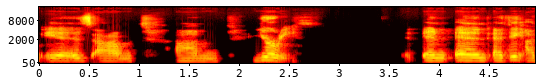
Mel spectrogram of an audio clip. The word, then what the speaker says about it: Yuri: put I think in in Russian you pronounce the second syllable of a name. So Yuri, but we we English speakers and a lot of the world would say Yuri.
